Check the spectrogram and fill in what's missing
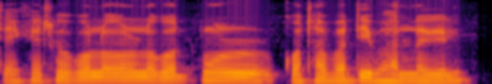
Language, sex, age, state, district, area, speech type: Assamese, male, 18-30, Assam, Biswanath, rural, spontaneous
